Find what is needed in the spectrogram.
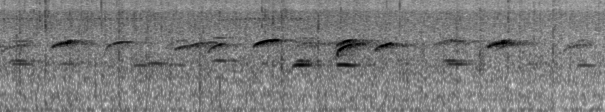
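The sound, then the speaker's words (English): A chorus of Puerto Rican coqui frogs calling, with many short, high, chirping notes overlapping in a loose, irregular rhythm over a soft steady hiss. “The frogs in Puerto Rico that go kooky, kooky, they feel like wet, fat, cold raindrops on my skin.”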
